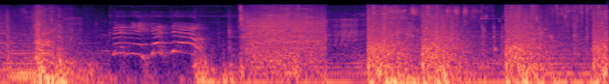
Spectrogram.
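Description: Movie soundtrack of a violent fight scene: a run of sudden loud crashes and heavy hits, with a strained, wavering cry about a second in.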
